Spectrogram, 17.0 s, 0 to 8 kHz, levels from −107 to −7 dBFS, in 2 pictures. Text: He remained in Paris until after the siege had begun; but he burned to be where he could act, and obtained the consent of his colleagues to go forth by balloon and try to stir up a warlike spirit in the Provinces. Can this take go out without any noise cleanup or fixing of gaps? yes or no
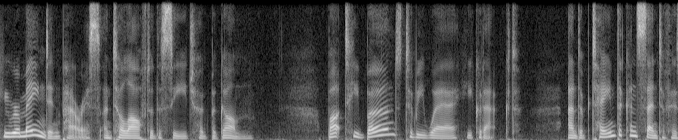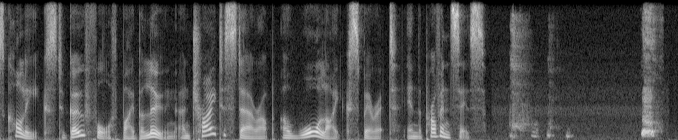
no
